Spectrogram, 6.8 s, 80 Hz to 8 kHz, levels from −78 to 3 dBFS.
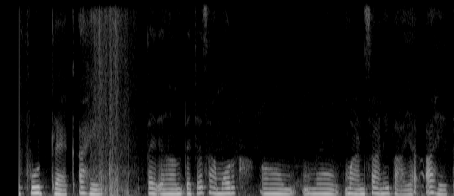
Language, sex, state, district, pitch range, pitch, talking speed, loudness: Marathi, female, Maharashtra, Nagpur, 195-215 Hz, 200 Hz, 90 wpm, -28 LUFS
